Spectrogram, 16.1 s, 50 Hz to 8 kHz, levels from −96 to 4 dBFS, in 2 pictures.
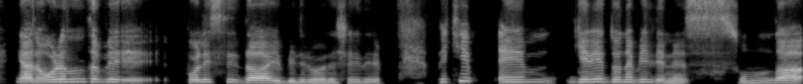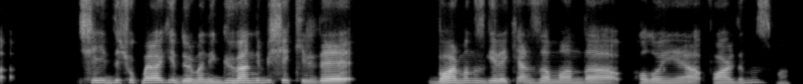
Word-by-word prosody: Yani 215 0 +5
oranın 255 +3 +4
tabii, 255 -3 +1
eee, 430 - 0 0.4
polisi 230 -1 0
daha 210 -1 +6
iyi 185 -5 -1
bilir 165 -1 -5
öyle 165 0 -3
şeyleri. 155 -2 -8 0.6
Peki, 310 +6 -1 0.2
emm, 235 +1 -1 0.3
geriye 245 +2 +3
dönebildiniz. 220 -6 0 0.5
Sonunda; 200 - +2 0.8
şeyi 200 -3 -2
de 205 - -3
çok 210 -1 -7
merak 205 +1 +3
ediyorum, 175 -3 -3
hani, 170 -1 -5
güvenli 190 +1 +3
bir 215 - -7
şekilde 185 - +1 0.8
varmanız 185 0 +2
gereken 180 -1 -3
zamanda, 180 0 -4
Polonya'ya 180 +1 -6
vardınız 175 +6 -5
mı? 145 +1 -24
195 Hz, 110 wpm, -24 LUFS, 180-230 Hz, 0.8 s, daha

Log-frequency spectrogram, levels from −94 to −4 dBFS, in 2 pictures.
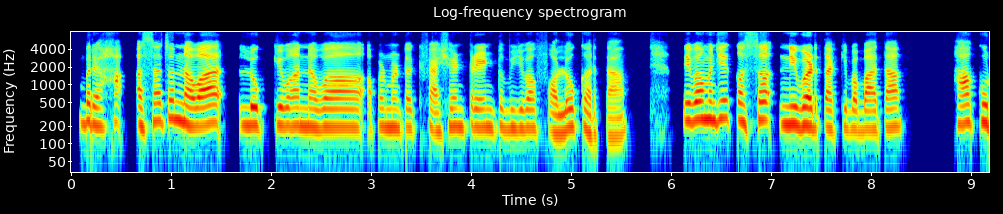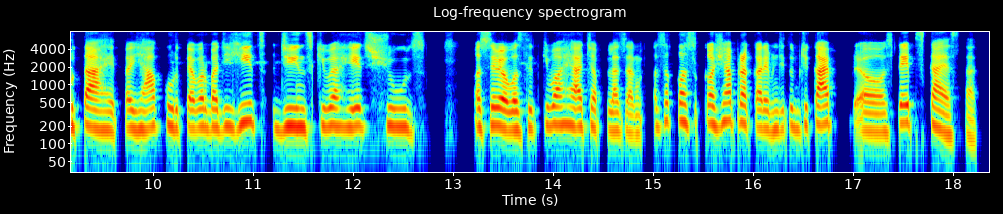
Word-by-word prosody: बरं 220 -4 +2
हा 235 +4 -4 0.2
असा 215 +4 0
जो 275 - +2
नवा 215 -5 +6 0.3
लूक 210 0 +1
किंवा 205 -1 +1
नवा 195 -1 +1 0.4
आपण 200 -1 -6
म्हणतो 195 0 -3
एक 185 - -11
फॅशन 195 +3 -3
ट्रेंड 195 -2 0
तुम्ही 190 -2 -5
जेव्हा 190 0 -1
फॉलो 170 +3 0
करता, 145 -7 -4 0.6
तेव्हा 250 +1 +5
म्हणजे 265 +1 +3
कसं 255 +1 +2 0.2
निवडता? 205 -3 +5
की 185 +2 -10
बाबा 185 0 +1
आता 195 +2 +1 0.6
हा 220 +1 +4
कुर्ता 210 -3 +2
आहे. 180 -3 +3
तर 185 - -6
ह्या 180 +1 0
कुर्त्यावर 195 -1 -1
माझी 195 +1 -2
हीचं 225 -4 -2
जीन्स 200 0 +1
किंवा 205 0 0
हेचं 195 0 -1
शूज 195 -5 -5 0.5
असे 195 +2 0
व्यवस्थित 180 -2 +3
किंवा 215 0 0
ह्या 200 -2 +2
चपला 185 -3 -3
चांगला 155 -2 -6 0.2
असं 220 - -6
कसं 240 -4 -1
कशाप्रकारे 225 -4 +1
म्हणजे 180 0 -7
तुमची 200 +1 -6
काय 215 0 +8 0.3
अ, 165 -1 0
स्टेप्स 230 +8 -1
काय 190 -6 +3
असतात? 140 -3 -10
195 Hz, 170 wpm, -22 LUFS, 185-210 Hz, 0.6 s, काय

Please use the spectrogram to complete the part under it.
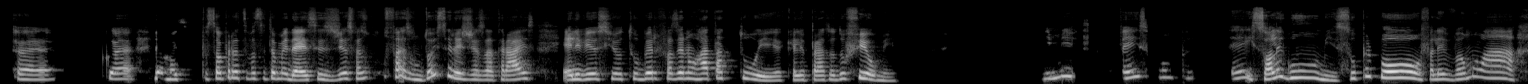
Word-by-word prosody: É, 225 -2 0 0.6
que 275 - +2 0.4
não, 280 - +1
mas 230 0 -4 0.2
só 270 - +2
pra 300 +2 0
você 265 0 -7
ter 275 - +3
uma 260 -1 -2
ideia, 205 -3 +6
esses 205 -1 -4
dias, 265 +4 0
faz 270 +2 -3
um - - -24 0.2
faz 340 -3 0
uns 225 -3 -2
2, 460 - -1
3 275 - +1
dias 220 -1 -4
atrás, 220 +6 0 0.3
ele 220 +3 +3
viu 250 +2 +2
esse 250 +2 -7
YouTuber 255 +2 0
fazendo 270 0 0
um - - -2
ratatouille, 255 - 0
aquele 205 +2 -4
prato 210 +1 -3
do 260 +4 -2
filme 200 - 0 1.4
e 265 +1 -5
me 380 +2 0 0.4
fez 350 +6 -2
comprar 320 -4 -15 0.4
é 290 +4 -3
e - - -4
só 245 - +2
legumes, 300 - +1
super 275 +7 -3
bom. 300 -3 +9
Falei: 235 +1 -3
"Vamo 250 +11 -4
lá". 285 -6 -1
260 Hz, 175 wpm, -22 LUFS, 225-290 Hz, 1.4 s, bom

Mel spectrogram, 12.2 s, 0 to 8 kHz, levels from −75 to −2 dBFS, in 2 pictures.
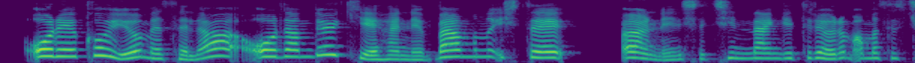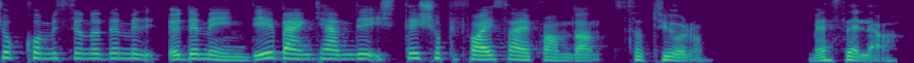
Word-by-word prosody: Oraya 330 0 +6
koyuyor 320 -8 +3
mesela, 230 - +1
oradan 315 0 +2
diyor 405 +1 +2
ki, 215 - +1
hani, 185 -2 -3
"Ben 310 +2 +5
bunu," 315 0 -6
işte, 280 - +1 0.3
örneğin, 205 -11 +2
işte, 205 +1 -9
"Çin'den 240 0 -2
getiriyorum 240 0 -2
ama 245 0 -3
siz 240 -1 -10
çok 260 0 -4
komisyon 235 -1 -4
ödeme 230 -1 -4 0.2
ödemeyin 195 -7 -1
diye 255 +1 +2
ben 220 -3 +4
kendi, 215 0 -1
işte, 240 +2 -3
Shopify 195 -5 +1
sayfamdan 165 -8 -1
satıyorum." 165 -2 -4 0.6
mesela. 145 -1 -2
235 Hz, 140 wpm, -24 LUFS, 195-270 Hz, 0.6 s, Oraya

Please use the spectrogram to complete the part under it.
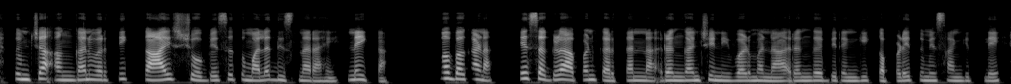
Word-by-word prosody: तुमच्या 245 +1 +4 0.2
अंगांवरती 210 +3 -1 0.2
काय 200 +2 +9
शोभेस, 195 -3 -3
तुम्हाला 195 -1 0
दिसणार 180 -3 -3
आहे, 155 -1 -5 0.2
नाही 220 +1 +6
का? - - -8 0.6
मग 280 -1 +5
बघा 245 -2 +3
ना, 185 - 0 0.3
हे 275 - +5
सगळं 230 -4 +4
आपण 215 0 +3
करताना, 180 0 -2
रंगांची 185 +2 0
निवड 175 -1 -2
म्हणा, 165 -2 -2
रंगबिरंगी 175 0 -4
कपडे 170 +2 -3
तुम्ही 180 -2 -4
सांगितले, 170 -1 -4
185 Hz, 135 wpm, -26 LUFS, 175-215 Hz, 0.6 s, काय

